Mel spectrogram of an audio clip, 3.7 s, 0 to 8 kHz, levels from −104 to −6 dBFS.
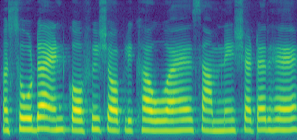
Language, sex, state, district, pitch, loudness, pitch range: Hindi, female, Uttar Pradesh, Jalaun, 220 Hz, -16 LUFS, 215-230 Hz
